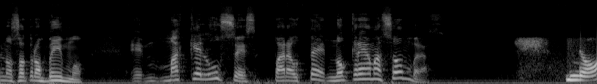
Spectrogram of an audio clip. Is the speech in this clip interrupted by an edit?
yes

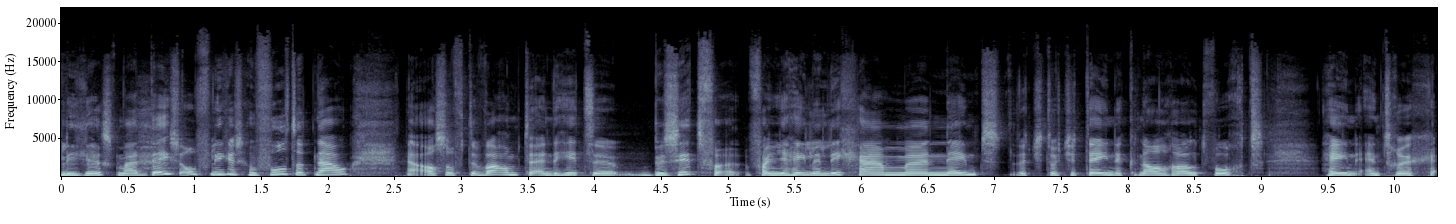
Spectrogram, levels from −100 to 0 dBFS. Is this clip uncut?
yes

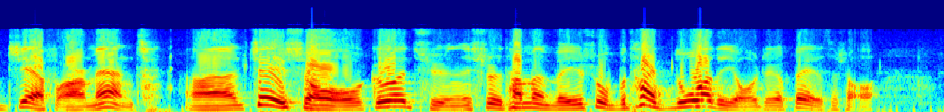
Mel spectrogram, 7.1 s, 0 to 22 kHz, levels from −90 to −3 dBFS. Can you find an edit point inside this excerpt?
yes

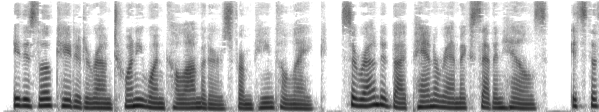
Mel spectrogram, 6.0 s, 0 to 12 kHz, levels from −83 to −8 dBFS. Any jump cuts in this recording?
yes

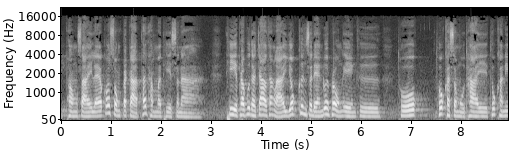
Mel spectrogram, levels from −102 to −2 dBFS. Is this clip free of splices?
yes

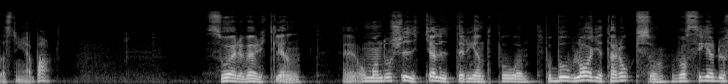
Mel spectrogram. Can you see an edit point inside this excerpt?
yes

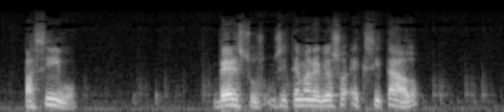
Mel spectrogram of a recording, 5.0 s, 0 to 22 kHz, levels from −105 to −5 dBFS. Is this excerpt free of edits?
yes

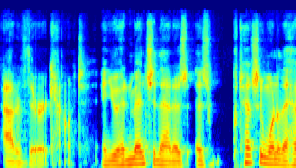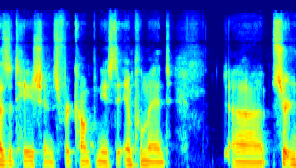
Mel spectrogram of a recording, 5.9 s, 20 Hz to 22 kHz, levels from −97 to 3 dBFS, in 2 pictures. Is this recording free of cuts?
yes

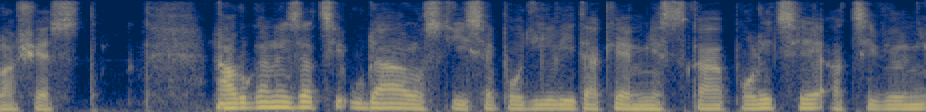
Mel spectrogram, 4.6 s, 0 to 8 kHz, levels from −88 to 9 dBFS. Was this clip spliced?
no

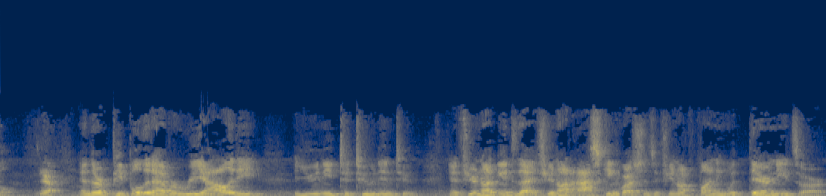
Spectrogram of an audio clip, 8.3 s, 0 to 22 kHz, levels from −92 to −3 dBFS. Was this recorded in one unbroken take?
no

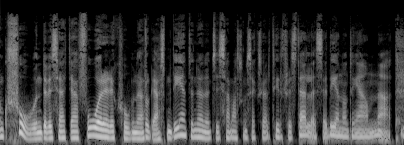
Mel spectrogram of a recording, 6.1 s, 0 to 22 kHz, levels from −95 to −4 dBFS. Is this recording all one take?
no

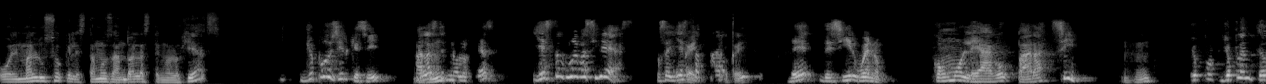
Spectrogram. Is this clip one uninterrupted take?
yes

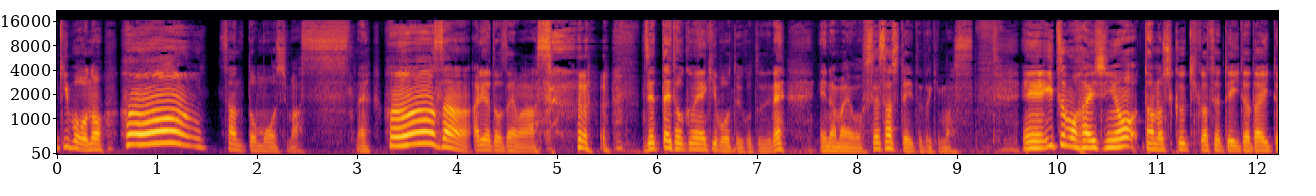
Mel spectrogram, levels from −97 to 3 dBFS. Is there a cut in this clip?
yes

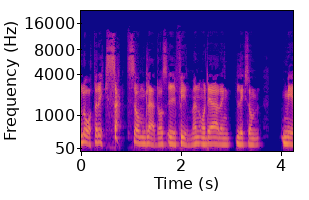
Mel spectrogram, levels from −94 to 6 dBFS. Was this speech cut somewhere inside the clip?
no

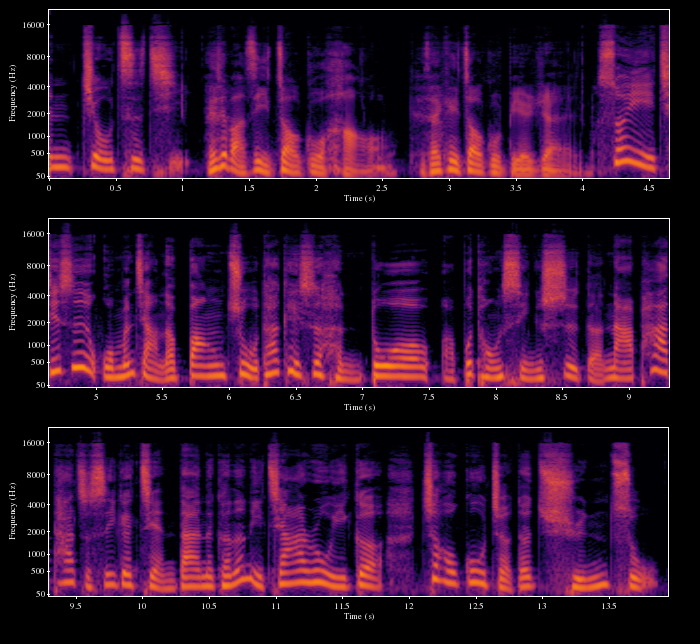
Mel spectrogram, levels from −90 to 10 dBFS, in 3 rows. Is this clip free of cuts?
no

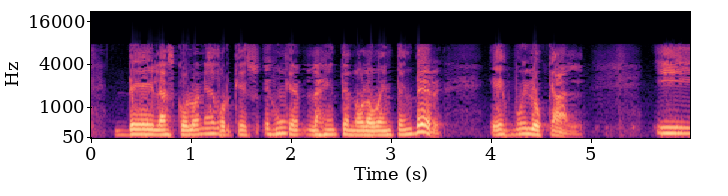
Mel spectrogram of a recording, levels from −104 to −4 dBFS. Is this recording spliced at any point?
yes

